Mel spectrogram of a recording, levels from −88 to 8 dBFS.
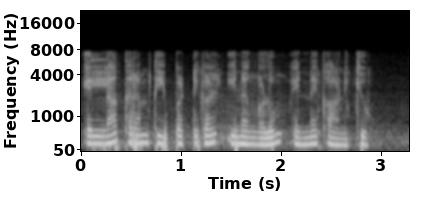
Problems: low volume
